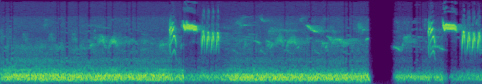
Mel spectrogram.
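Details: Black-capped Vireo song in a recording meant to show the "drink your tea" mnemonic: short, emphatic, high chattering phrases about three seconds apart, with softer notes between, over a steady low rumble.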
